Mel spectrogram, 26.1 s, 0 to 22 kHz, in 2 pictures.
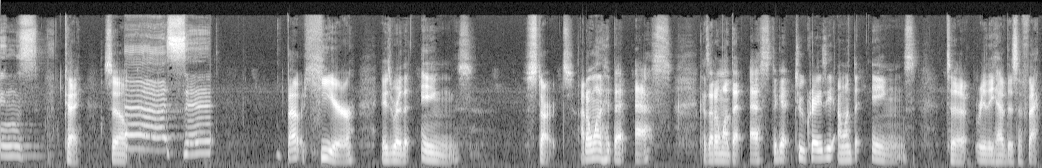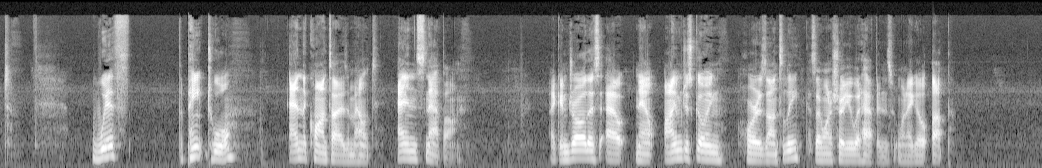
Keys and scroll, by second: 1.5 space.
